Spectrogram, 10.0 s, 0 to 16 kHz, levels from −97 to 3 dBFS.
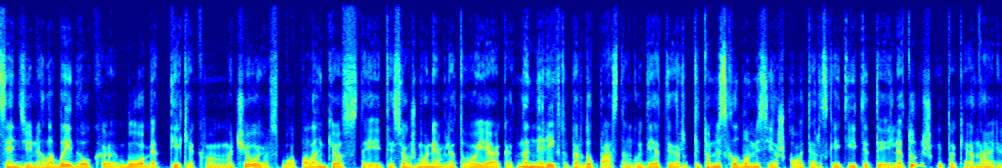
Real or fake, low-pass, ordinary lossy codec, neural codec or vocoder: real; 14.4 kHz; Opus, 32 kbps; none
